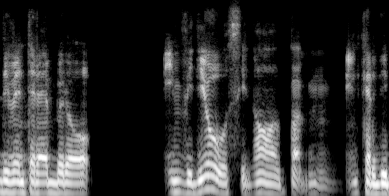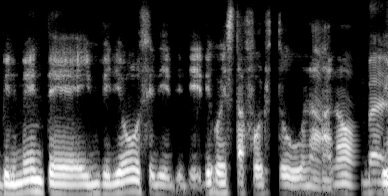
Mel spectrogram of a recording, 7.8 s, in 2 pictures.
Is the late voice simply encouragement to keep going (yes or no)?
yes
